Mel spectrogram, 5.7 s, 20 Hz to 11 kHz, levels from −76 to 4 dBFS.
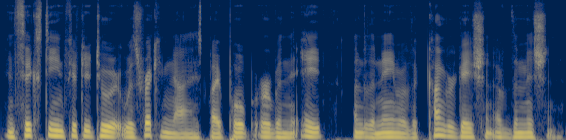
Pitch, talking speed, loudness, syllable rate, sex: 100 Hz, 225 wpm, -18 LUFS, 6.0 syllables/s, male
